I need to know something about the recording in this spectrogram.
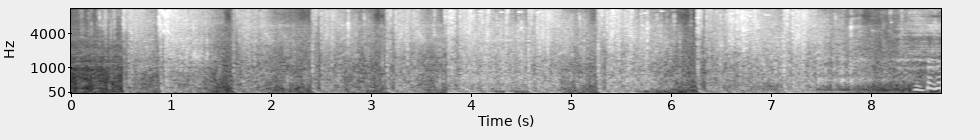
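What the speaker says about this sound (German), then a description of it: "der letzte wollte dich mit dem Sniper killen" Rapid gunfire in a Fortnite duo match, a loud burst of shots and booming impacts that crowd the whole stretch with a dense, continuous clatter.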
